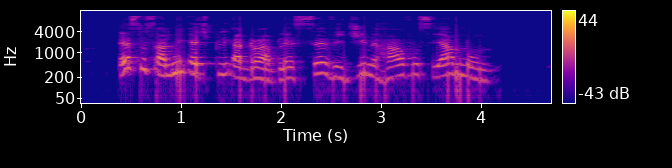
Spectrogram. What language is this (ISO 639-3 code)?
epo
